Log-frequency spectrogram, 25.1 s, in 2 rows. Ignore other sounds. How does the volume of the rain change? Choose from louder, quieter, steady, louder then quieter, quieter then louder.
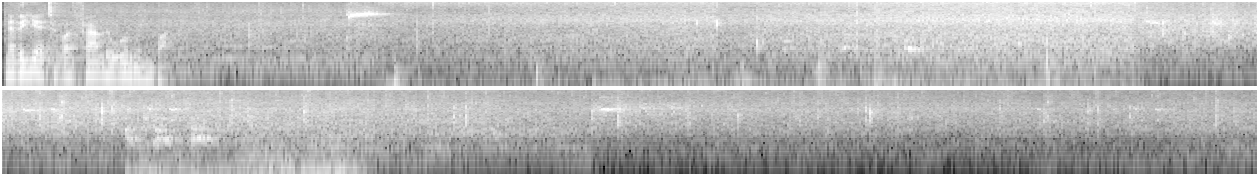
louder then quieter.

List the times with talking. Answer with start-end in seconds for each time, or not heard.
0.0-1.6.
